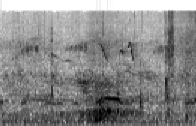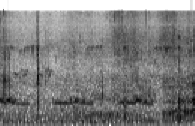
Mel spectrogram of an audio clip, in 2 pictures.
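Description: Birds calling outdoors: one repeats a short low note about twice a second while others chirp higher, with a few sharp clicks.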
